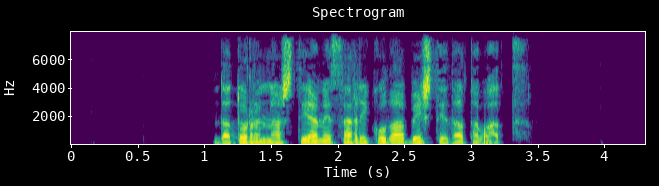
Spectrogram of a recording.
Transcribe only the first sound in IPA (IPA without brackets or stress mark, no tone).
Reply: d̪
